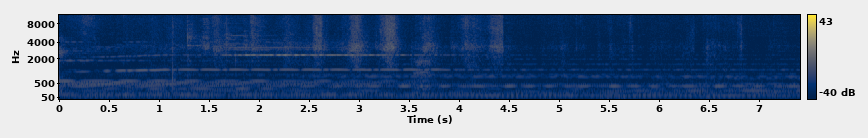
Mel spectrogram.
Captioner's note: soft brushing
